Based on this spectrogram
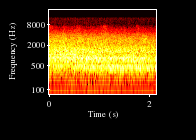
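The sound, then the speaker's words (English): A large stadium crowd at an American football game roars in a steady, unbroken wash of noise for about two seconds, with no clear voices standing out, reacting to the Sony replay of a disputed third-and-one run ruled a first down. “That's what the crowd is reacting to on the Sony replay.”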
